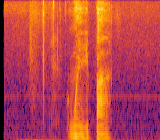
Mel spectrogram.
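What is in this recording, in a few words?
"wei3ba5", Mandarin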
